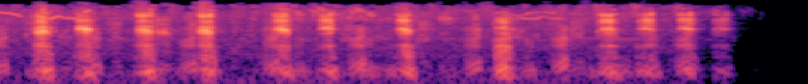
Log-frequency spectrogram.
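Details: Common tsessebe uttering repeated gruff, breathy grunts about twice a second, fading out at the end, with soft bird whistles in the background.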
